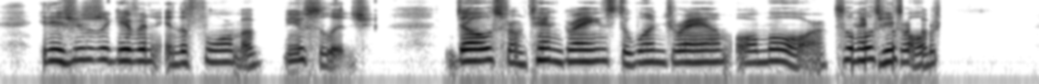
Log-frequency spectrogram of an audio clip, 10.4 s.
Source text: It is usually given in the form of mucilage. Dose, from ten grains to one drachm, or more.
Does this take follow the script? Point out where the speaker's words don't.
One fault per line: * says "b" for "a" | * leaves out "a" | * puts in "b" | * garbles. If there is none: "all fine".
* garbles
